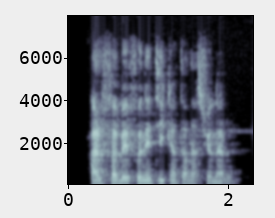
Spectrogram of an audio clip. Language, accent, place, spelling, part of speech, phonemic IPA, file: French, France, Lyon, alphabet phonétique international, noun, /al.fa.bɛ fɔ.ne.tik ɛ̃.tɛʁ.na.sjɔ.nal/, LL-Q150 (fra)-alphabet phonétique international.wav
- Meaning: International Phonetic Alphabet; IPA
